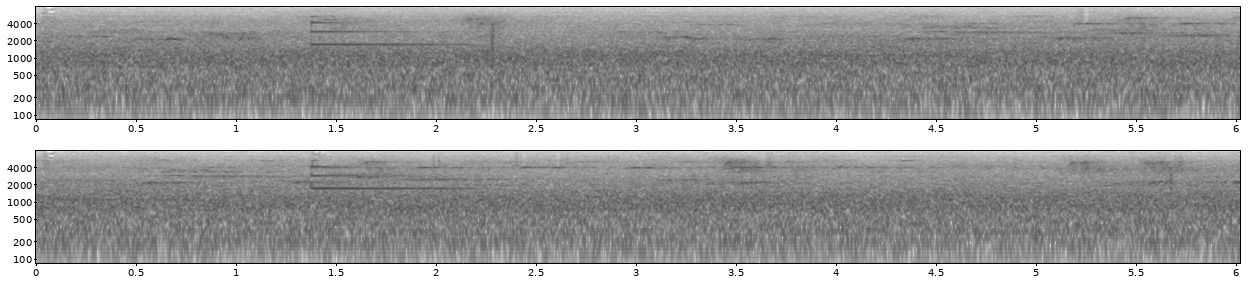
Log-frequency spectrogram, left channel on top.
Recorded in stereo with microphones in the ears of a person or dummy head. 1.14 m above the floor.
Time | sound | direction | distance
1.4 | a bell | 20° right (ahead or behind) | ?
